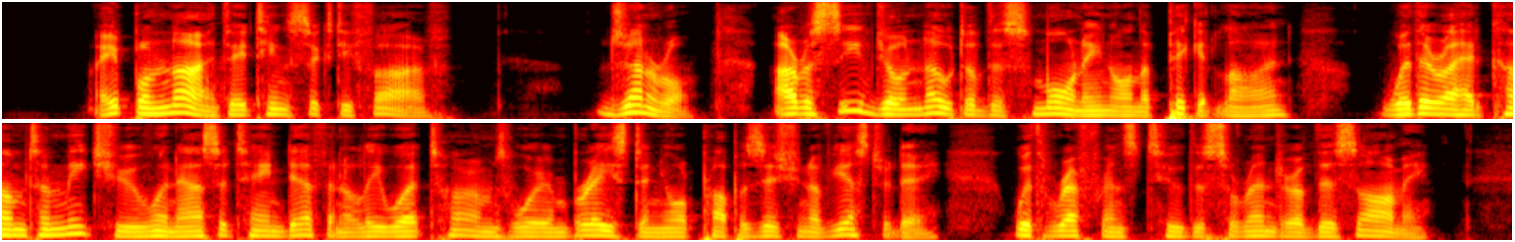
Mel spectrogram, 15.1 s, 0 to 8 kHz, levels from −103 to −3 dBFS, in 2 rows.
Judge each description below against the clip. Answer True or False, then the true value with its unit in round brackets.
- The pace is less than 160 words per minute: False (165 wpm)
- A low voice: True (120 Hz)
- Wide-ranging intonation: False (4.3 semitones)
